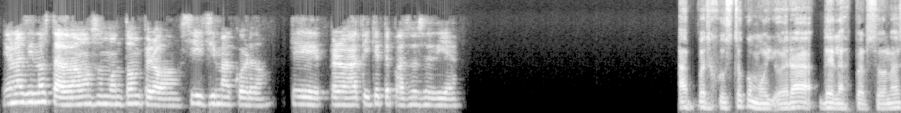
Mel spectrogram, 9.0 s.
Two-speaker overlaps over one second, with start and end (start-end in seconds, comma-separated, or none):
none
